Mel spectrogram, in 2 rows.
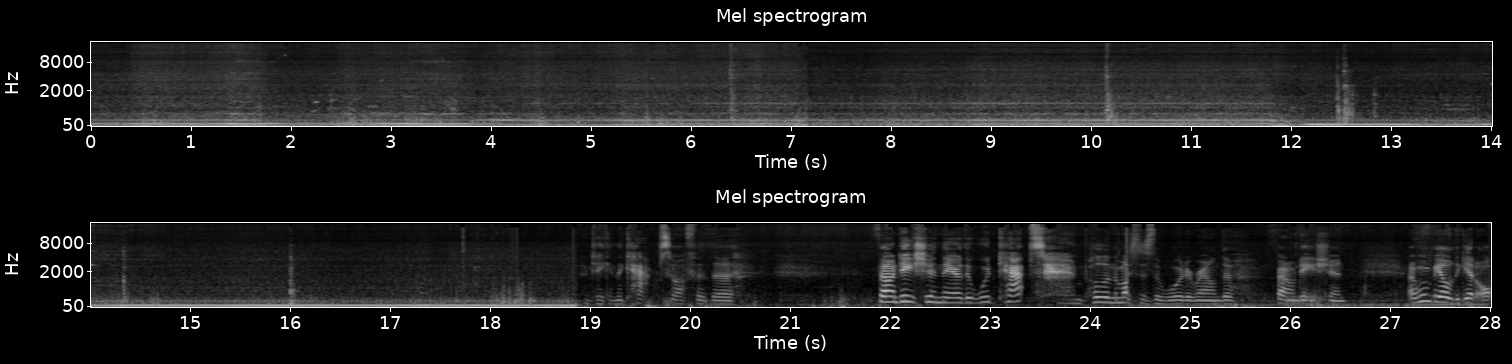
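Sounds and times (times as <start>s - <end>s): skid steer engine running: 0.0s - 19.7s, 23.2s - 28.0s
sharp knocks: 10.1s - 10.5s, 12.4s - 13.0s, 15.9s - 16.4s.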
